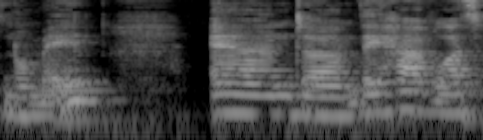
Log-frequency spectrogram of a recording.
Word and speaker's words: Normal: store called I guess in English you would say Normal, but in Danish I believe it's pronounced Normal.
